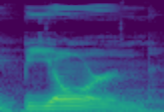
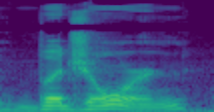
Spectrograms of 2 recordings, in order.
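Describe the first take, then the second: First: The j is said like a y. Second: The j is said as in jam. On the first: The speaker calls it right. "that's how it's pronounced" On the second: The speaker calls it wrong. "you don't see people saying"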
